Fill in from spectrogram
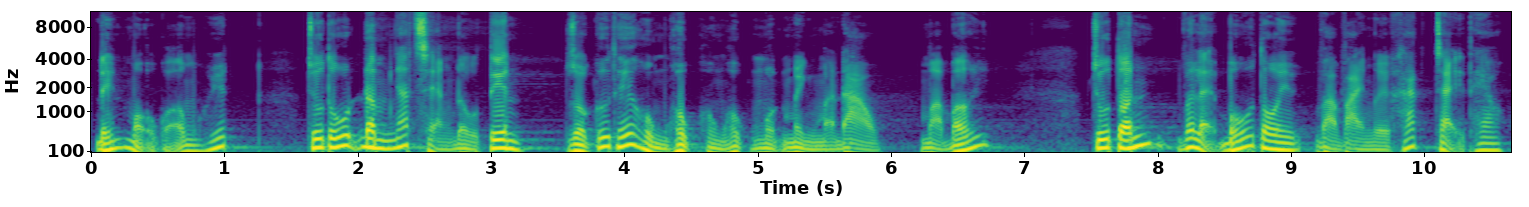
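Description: Brief: male audiobook narrator, warm, dark tone, highly animated delivery. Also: normal speed. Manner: expressive storytelling with wide swings in pitch. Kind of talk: scripted horror story narration. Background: faint music.

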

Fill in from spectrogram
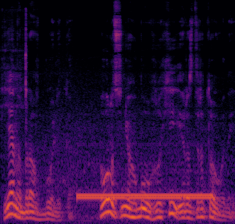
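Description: A man narrating a novel in the first person as an audiobook reader, with steady storytelling. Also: fairly low pitch, fast talker, noisy background.

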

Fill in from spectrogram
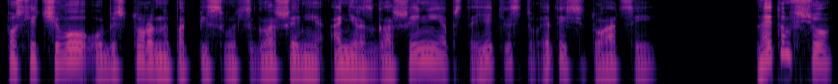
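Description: A man voicing a calm, cunning young man who corners a swindler in a carefree, mocking tone. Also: fairly low pitch, a little fast, breathy edge, no echo, clean studio sound. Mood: businesslike.

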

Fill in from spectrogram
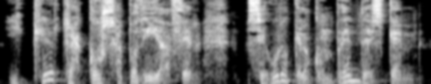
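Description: A man with a Castilian Spanish accent playing an arrogant, amoral scientist who justifies himself in a radio drama, in a theatrical, deliberate storytelling manner. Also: on the low side, wildly swooping pitch, breathy edge, heavily acted. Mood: defensive. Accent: Spain.

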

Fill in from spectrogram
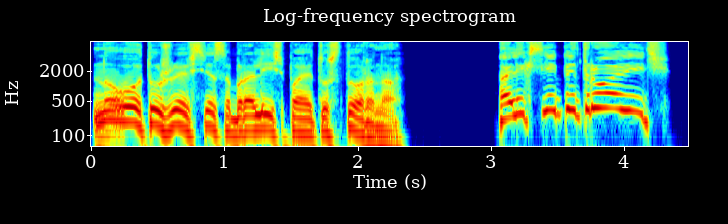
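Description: A man narrating a novel as an audiobook, expressive and voicing each character. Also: medium pitch, brisk, creaky, husky, no room sound, clean studio sound.

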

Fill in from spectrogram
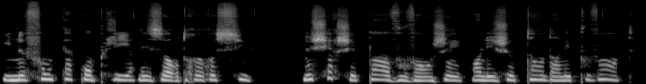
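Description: Brief: calm wise nobleman, low and gentle, woman reader. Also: a little slow, no room sound, lightly acted. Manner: soft, gentle delivery.

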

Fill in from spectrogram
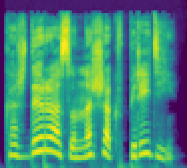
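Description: A stern temple priest, read by a woman, delivers verdicts in a calm, cold, clipped way. The narrator's fairly high voice comes through dry and close. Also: moderate pace, no echo.

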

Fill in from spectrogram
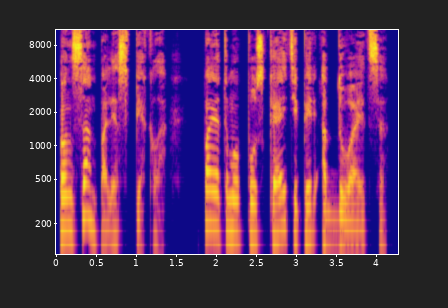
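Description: A man's voice: mid-range voice, big pitch swings, moderate pace, no room sound, studio quality, pitched above the performer's own voice. A man voicing a haughty, scheming young princess who talks sharply and mockingly. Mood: gloating.

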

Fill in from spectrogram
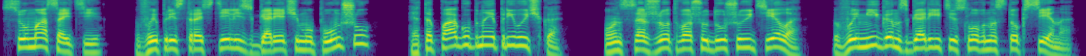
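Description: A fussy, mincing nurse of middle age, easily frightened and quick to scold, as a male audiobook reader puts her on. Her voice rides high and turns shrill when she panics, set in a dry, close recording. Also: expressive, a little mellow, dry recording, natural voice.

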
